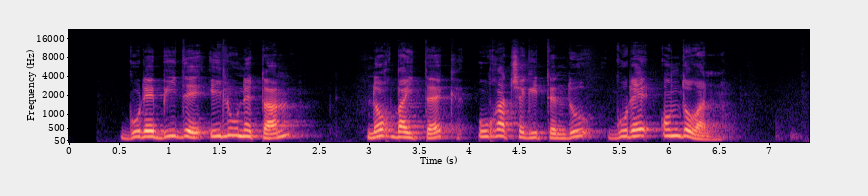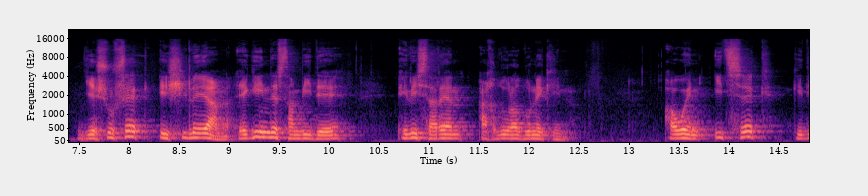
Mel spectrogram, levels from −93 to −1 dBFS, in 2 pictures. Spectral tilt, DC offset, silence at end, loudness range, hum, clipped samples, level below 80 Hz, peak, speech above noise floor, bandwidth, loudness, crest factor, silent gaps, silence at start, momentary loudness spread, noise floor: -6 dB/octave; under 0.1%; 0 s; 7 LU; none; under 0.1%; -68 dBFS; -6 dBFS; 42 dB; 15.5 kHz; -24 LUFS; 18 dB; none; 0.5 s; 14 LU; -65 dBFS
